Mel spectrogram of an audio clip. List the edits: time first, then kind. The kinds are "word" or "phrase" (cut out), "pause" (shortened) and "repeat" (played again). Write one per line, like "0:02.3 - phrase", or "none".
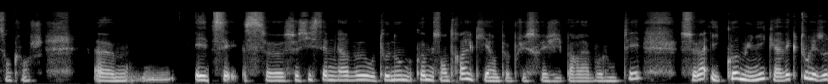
0:02.1 - word
0:04.3 - phrase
